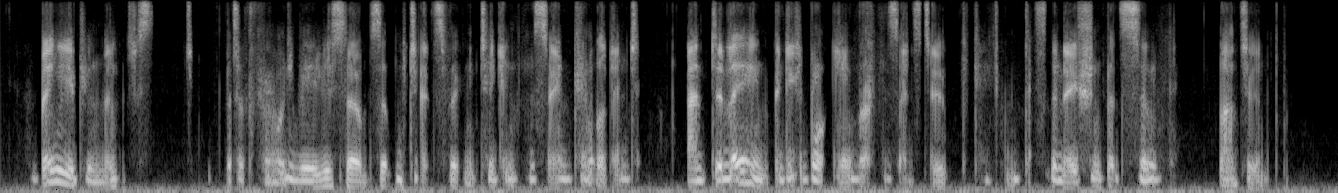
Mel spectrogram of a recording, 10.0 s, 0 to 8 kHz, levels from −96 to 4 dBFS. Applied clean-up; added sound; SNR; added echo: neural diffusion model UNIVERSE++.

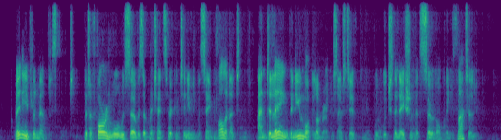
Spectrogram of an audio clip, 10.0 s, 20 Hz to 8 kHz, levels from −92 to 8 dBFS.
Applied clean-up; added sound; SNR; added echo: neural mask model DeepFilterNet 3.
